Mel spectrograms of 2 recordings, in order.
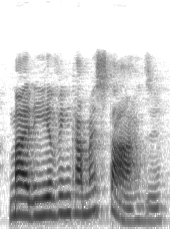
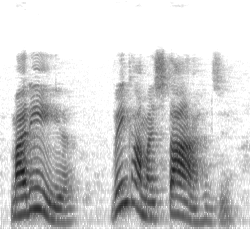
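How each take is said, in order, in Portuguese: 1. Continua sem pausa depois de Maria. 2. Há uma pausa logo depois de Maria. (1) "Se eu retiro a vírgula, ele vira sujeito desse verbo vir" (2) "eu vou te chamar de Maria, tá?"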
